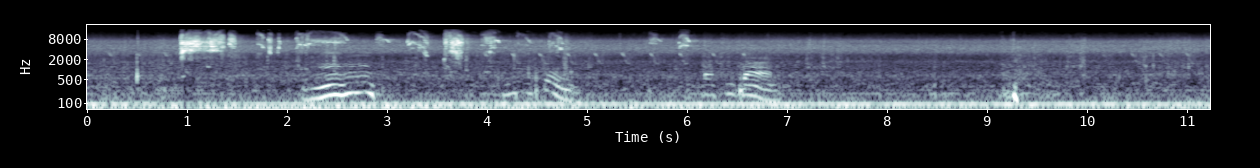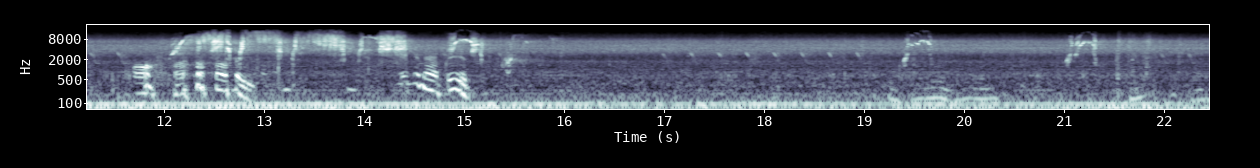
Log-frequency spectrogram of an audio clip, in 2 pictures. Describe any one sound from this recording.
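Monkeys squeak and chirp close by.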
